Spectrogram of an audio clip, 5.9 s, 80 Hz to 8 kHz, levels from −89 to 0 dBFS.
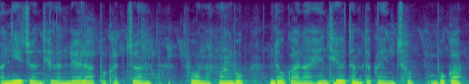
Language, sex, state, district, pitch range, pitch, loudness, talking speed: Mizo, female, Mizoram, Aizawl, 200-210 Hz, 205 Hz, -18 LUFS, 205 wpm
